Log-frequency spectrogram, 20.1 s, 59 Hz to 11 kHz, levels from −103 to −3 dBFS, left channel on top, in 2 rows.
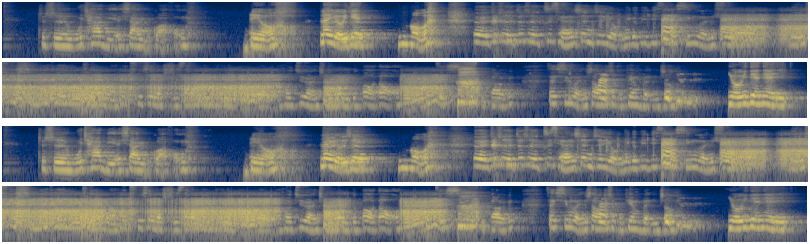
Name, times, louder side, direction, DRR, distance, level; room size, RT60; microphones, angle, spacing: voice 1, 0.4-2.4 3.2-3.3 4.0-4.6 5.9-9.5 9.8-15.1 15.5-18.6, right 3 dB, 85° right, 1.2 m, -33 dB
voice 2, 3.0-3.7 4.0-4.5 4.9-5.8 15.7-16.1 17.5-17.7 18.3-18.8 19.1-19.9, left 2 dB, 60° left, 1.1 m, -26 dB
sound 1, 6.1-6.8 7.2-7.7 8.1-8.4 9.0-13.6 14.1-14.4 15.0-16.0, right 4 dB, 60° right, 1.0 m, -27 dB
21.0 x 14.0 x 3.2 m
head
